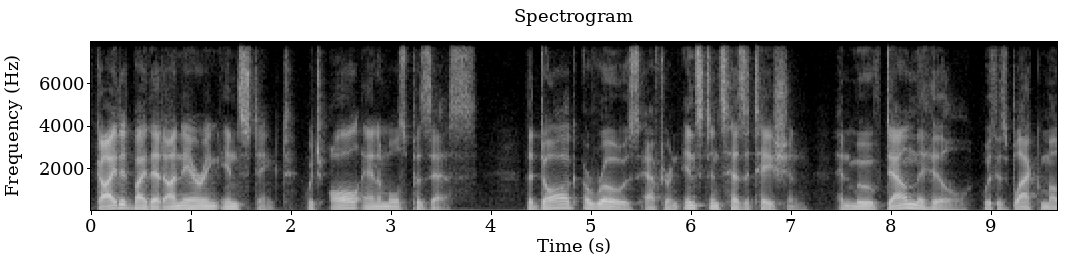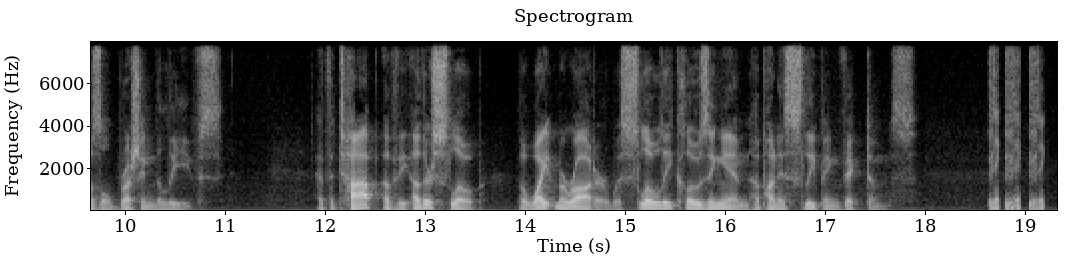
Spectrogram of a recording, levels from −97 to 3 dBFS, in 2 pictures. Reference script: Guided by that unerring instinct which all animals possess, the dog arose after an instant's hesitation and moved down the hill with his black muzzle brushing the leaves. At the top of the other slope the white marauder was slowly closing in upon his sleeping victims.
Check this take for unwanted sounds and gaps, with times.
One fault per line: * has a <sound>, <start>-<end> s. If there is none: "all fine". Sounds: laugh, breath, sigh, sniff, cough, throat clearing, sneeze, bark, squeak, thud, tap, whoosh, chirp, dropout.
* has a laugh, 18.6-19.2 s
